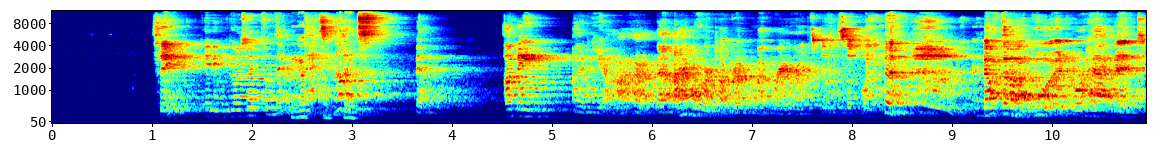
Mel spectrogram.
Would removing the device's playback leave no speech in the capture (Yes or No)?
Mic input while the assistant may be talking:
No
